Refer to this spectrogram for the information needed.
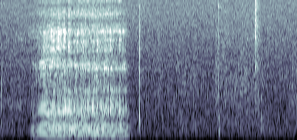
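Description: One rough, vibrating snore on the in-breath lasting just over a second, followed by quiet with a few faint clicks.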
